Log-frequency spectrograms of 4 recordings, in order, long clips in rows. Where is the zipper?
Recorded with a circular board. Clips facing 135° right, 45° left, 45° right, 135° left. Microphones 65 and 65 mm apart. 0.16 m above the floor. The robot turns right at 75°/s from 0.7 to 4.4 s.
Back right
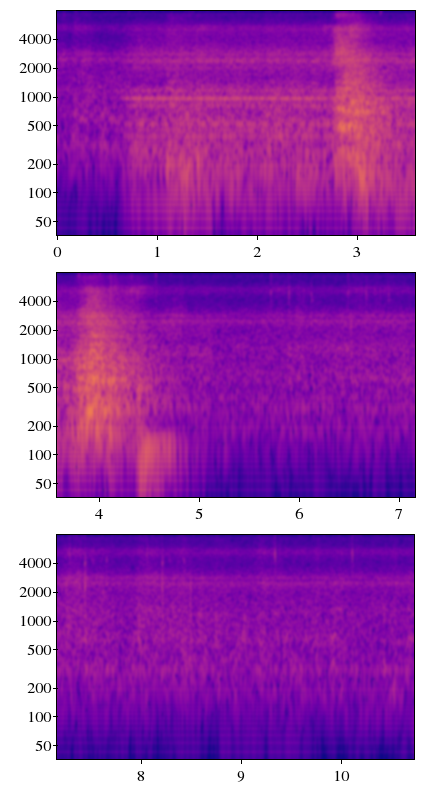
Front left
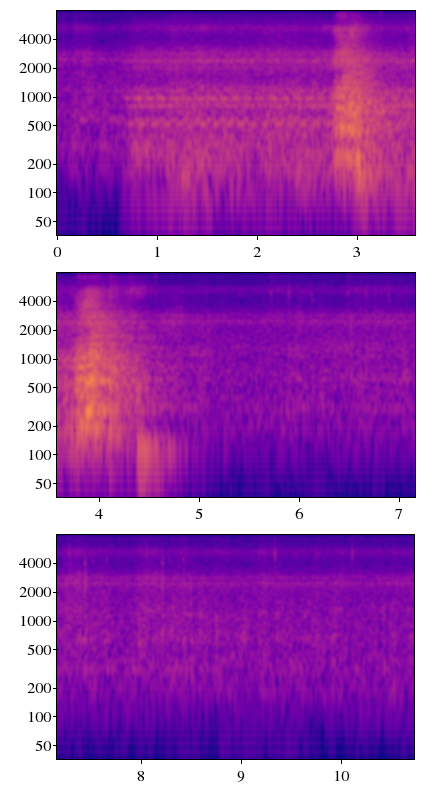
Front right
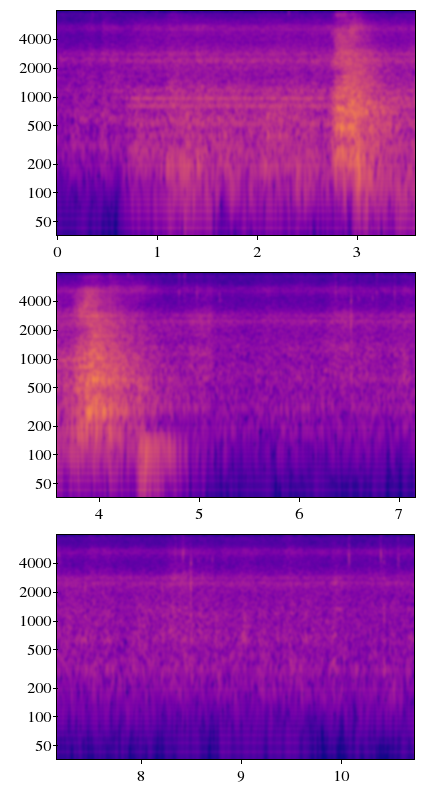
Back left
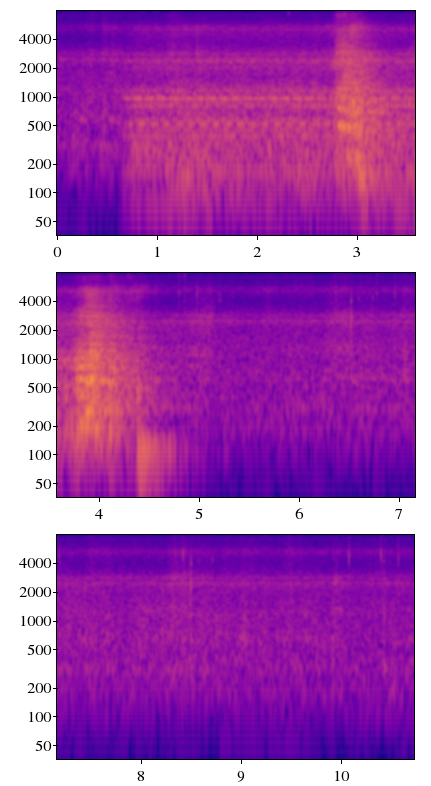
140° right, 1.7 m; by 4.5 s 105° left, 1.7 m.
